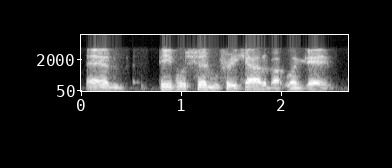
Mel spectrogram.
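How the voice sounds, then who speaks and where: An older American man from California, over sixty, calling a radio show by phone and chatting casually in a halting, folksy way. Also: on the low side, slightly rough. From California, USA. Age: 60s or older. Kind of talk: casual chat. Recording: tinny, narrow phone line.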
